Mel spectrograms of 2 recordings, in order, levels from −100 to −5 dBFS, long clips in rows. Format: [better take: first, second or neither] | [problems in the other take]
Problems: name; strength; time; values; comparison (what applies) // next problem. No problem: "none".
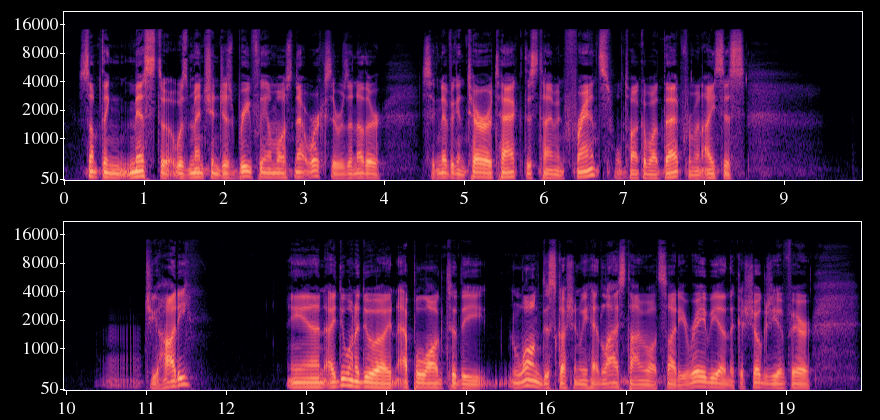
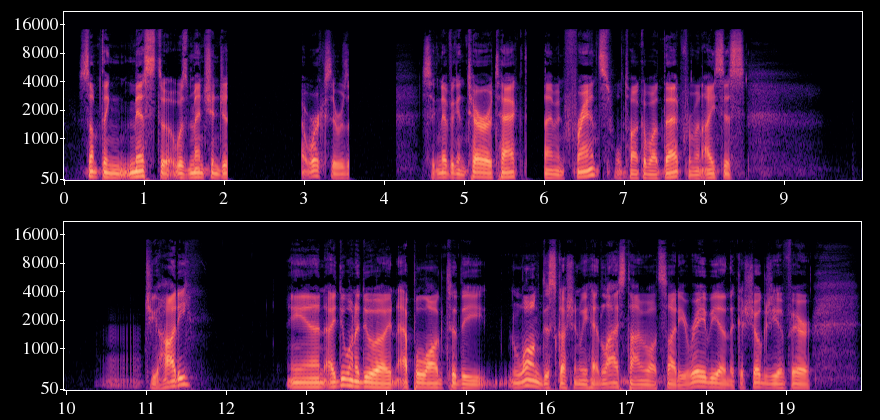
first | audio cutting out; at 2 s for 1 s, at 3.5 s for 0.5 s and at 6 s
